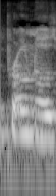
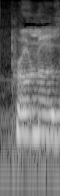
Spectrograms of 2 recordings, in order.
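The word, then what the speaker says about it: ProKnows: Now, black, I use a Pro Nose black. I've had it for years. Pro Nose is some wonderful, wonderful makeup. It's spelled P-R-O-K-N-O-W-S.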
